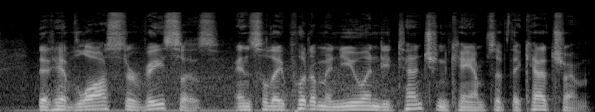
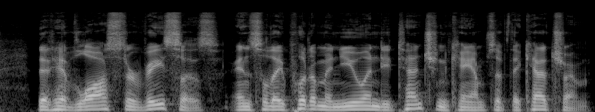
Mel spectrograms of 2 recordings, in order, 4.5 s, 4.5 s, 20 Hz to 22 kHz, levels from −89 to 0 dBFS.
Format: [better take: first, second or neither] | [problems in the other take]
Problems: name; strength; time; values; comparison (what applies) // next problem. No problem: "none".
second | train or aircraft noise; faint; until 3 s; 20 dB below the speech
